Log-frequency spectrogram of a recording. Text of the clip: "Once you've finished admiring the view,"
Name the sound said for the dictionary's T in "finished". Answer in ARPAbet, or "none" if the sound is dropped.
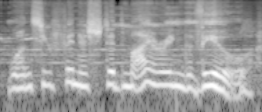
T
